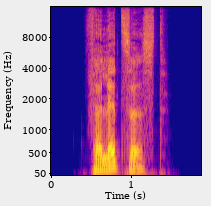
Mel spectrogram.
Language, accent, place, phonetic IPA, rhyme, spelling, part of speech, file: German, Germany, Berlin, [fɛɐ̯ˈlɛt͡səst], -ɛt͡səst, verletzest, verb, De-verletzest.ogg
- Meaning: second-person singular subjunctive I of verletzen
